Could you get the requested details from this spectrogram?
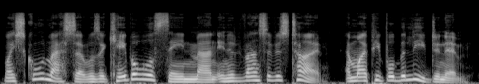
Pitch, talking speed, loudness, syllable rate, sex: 160 Hz, 225 wpm, -17 LUFS, 6.2 syllables/s, male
